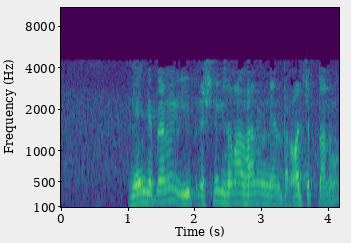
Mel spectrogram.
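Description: An elderly man speaks calmly into a headset microphone.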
